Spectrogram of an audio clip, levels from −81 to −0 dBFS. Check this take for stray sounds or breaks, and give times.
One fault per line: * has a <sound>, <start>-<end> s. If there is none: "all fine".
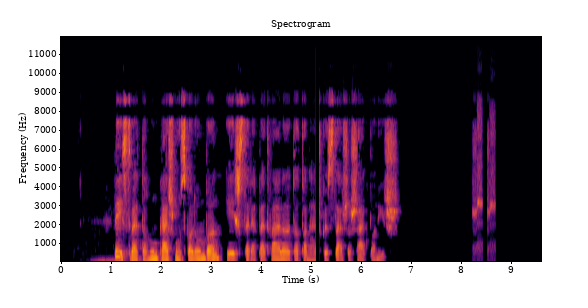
* has a dropout, 5.1-5.2 s
* has a laugh, 8.2-8.7 s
